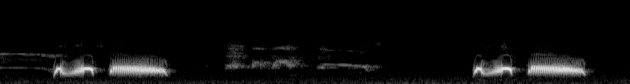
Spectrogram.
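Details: Decoy spotted dove cooing to provoke wild doves into answering: two coo phrases about four seconds apart, each a quick wavering note and then a longer, even, throaty coo, with faint soft murmurs between them.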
